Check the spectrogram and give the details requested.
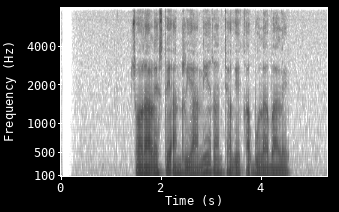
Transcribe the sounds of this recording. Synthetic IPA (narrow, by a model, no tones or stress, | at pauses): sɔɾalɛst̪ɛʔa̰nrianiɾaɲt͡ʃa̰ɡɛkʰa̰bulabalɛʔ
